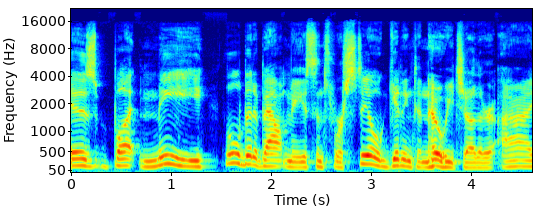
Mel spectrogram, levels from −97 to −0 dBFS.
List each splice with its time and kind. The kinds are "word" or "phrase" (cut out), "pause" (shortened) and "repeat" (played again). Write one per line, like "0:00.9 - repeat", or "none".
0:01.5 - pause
